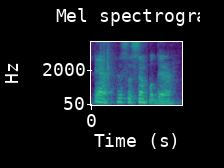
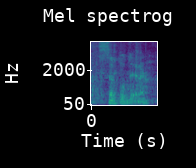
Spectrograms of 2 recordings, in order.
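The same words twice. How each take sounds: First: Said in the usual way. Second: Much softer, almost whispered; quiet aside. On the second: Real, not acted. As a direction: mutter it to yourself.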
